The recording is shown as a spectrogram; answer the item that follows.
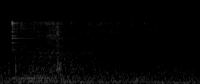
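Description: Near silence: room tone, with a faint tap just after the start.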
